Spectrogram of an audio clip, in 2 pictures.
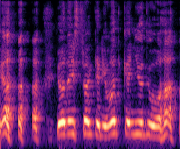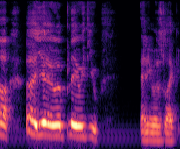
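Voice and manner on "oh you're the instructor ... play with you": loud, high, laughing taunt; mocking challenge. Cocky student to his instructor, mocking. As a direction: jeer cockily at the instructor.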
